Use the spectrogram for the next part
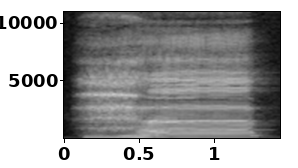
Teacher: This Ha is also a throat letter which is pronounced at the bottom of the throat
